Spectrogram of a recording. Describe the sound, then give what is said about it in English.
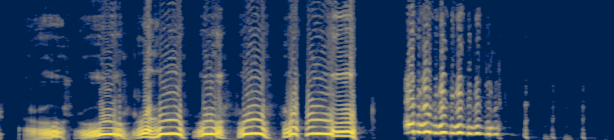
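A diaphragm game call imitating many animal voices, blown in a quick string of loud, rising-and-falling animal-like yelps, then a rapid high-pitched gobbling rattle that fades into a few soft clicks. “Get that diaphragm call out. Take us out with the many voices.”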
